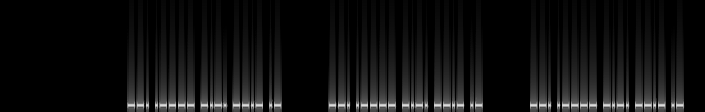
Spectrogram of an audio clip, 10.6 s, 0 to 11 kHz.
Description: Morse code, heard as a keyed tone, about 36 wpm, 700 Hz. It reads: G1CQA G1CQA G1CQA
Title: DXCC-100 Call Signs - 5 Characters - Repeated 3x - 35wpm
